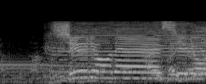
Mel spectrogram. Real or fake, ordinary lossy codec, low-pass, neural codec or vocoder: real; none; none; none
